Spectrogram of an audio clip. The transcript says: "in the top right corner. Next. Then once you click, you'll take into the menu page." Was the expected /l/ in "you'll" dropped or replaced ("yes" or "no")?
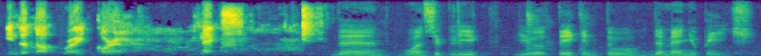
no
